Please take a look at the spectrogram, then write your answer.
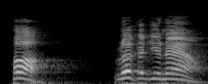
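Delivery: loud, high mocking jeer; shouted abuse. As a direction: jeer it out at someone below you. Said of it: "the people passing by shouted abuse".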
